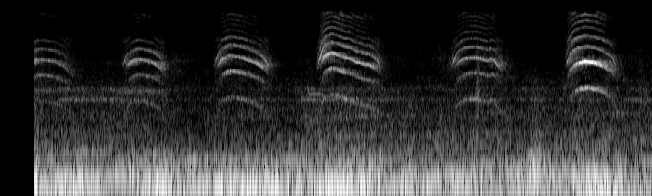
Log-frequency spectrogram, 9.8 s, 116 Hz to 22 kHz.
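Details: Persian kittens from a time lapse of their growth from day 1 to day 23, giving six high, arched meows about every one and a half seconds over a low steady hum, with a voice speaking just afterwards.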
